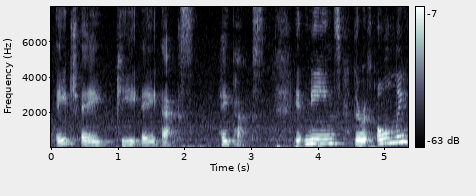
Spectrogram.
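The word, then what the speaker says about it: hapax: it's likely Jacob's Ladder because ladder is a hay Pax in the Bible that's your new word for the day Apex it's spelled h-a-p-a-x Apex it means there is only one occurrence of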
